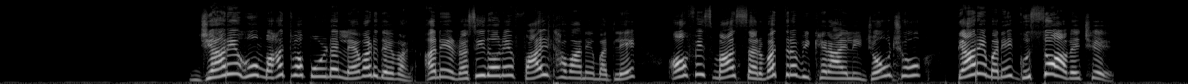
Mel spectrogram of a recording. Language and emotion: Gujarati, angry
